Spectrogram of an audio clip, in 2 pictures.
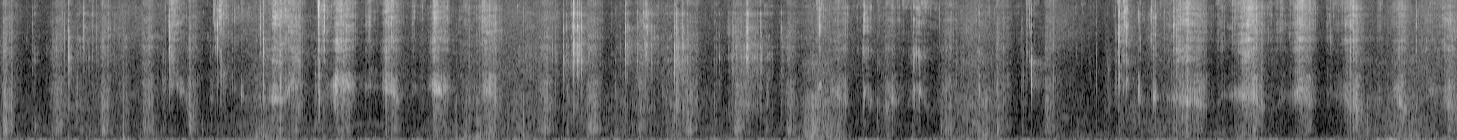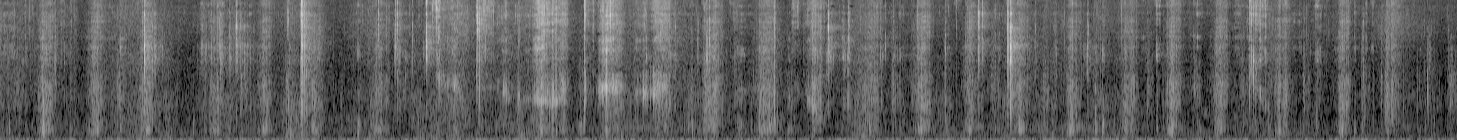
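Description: Close-miked chewing and biting of sugar-coated jelly candy cubes, a dense, continuous run of small crisp clicks.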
